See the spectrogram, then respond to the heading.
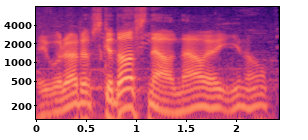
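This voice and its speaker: A man's voice: deep voice, expressive, normal speed, pushed and bright. A man co-commentating on a video game in casual, joking banter. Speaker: let's play co-commentator. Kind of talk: casual banter over gameplay. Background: video game music.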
